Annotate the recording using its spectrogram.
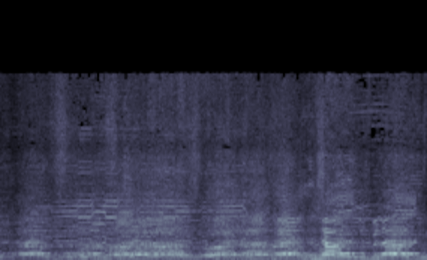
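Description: A large group of men chanting together in unison, holding long notes that waver up and down: the group chant of a Baroud troupe.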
